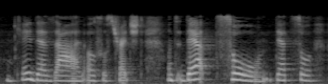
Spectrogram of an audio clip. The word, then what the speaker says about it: Zoo: Please get used right from the beginning to the German Z, okay, it's very strong. Zoo, der Zoo. Okay, so here a long O also. That's so, but it's basically the same as in English. Here you also say zoo, right? You don't say so or so, so you say zoo. It's the same in German.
